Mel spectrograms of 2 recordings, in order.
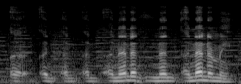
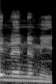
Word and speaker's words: anemone: I feel like you're pronouncing it wrong, but I know exactly what you're talking about. An enemy. I don't even know how to say it. Sea anemone. Anemone.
